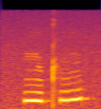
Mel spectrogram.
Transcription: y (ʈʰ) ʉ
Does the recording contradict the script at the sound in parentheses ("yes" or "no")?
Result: no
